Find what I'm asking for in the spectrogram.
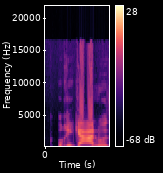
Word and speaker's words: Oregano: Ja, richtig, aber es, äh, man spricht es ja genauso aus wie Orega, Ori, Oregano. Siehst du, ich kann es nicht mal falsch aussprechen. Origami? Nee. Oregano. Doch, da macht man beides auf das A. – Ja. Aber da ist ein I und ein E, das ja. anders ist. Ja, aber die N Betonung ist gleich. Beides aufs A.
